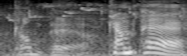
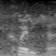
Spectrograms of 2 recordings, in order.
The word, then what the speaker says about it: Quimper: the sound of the gardeners hard at work here in the L'Orangerie de Lanniron in Camper. Not Quimper. Not Quimper as it's spelt in English.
